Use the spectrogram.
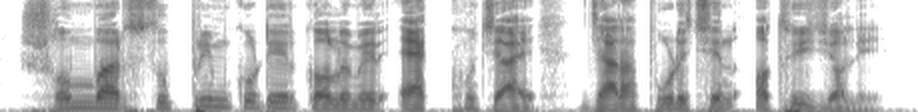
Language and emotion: Bengali, neutral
